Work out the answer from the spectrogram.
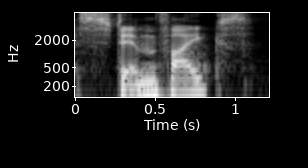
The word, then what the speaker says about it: Stimfikes: One of them I might pronounce this incorrectly. Stimfikes. Is that how you pronounce it?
